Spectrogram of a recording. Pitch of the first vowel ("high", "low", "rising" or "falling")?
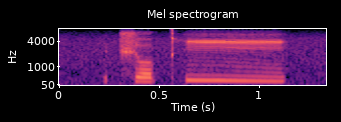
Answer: low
